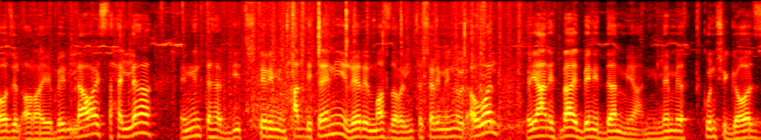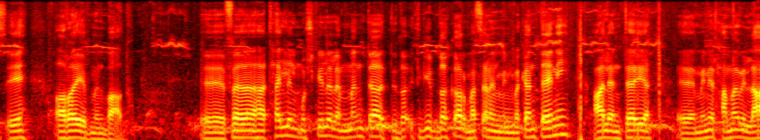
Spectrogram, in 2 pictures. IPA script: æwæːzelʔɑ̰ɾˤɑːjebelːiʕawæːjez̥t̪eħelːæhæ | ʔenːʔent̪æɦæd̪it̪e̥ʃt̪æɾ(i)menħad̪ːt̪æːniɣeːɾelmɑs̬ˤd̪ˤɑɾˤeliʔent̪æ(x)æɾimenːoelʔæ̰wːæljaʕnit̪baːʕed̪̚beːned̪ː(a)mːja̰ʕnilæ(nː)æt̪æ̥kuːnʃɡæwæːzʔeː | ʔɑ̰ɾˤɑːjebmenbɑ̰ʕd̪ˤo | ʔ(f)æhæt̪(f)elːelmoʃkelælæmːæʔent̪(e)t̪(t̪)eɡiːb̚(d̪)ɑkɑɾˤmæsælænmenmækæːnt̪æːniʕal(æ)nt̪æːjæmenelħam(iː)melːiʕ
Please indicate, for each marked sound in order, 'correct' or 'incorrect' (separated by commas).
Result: correct, incorrect, incorrect, incorrect, correct, incorrect, incorrect, correct, correct, correct, incorrect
